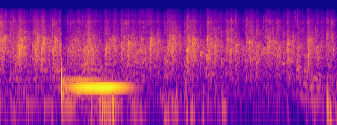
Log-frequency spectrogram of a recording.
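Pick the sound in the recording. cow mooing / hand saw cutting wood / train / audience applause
audience applause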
